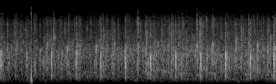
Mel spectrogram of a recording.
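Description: An audience at the Leipzig Book Fair claps steadily after a slam text, many hands producing a dense, even patter of crisp claps with no voices over it, holding a fairly constant moderate level throughout.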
